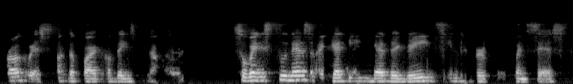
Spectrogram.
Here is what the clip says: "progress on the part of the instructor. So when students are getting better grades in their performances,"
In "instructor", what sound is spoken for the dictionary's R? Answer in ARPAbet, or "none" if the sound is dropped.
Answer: none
